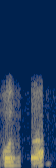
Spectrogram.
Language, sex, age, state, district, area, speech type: Telugu, male, 18-30, Telangana, Mahabubabad, urban, conversation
